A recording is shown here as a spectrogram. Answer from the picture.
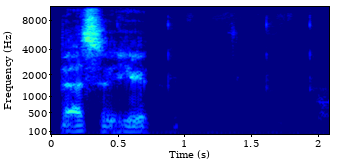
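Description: A woman's voice makes a brief utterance of a syllable or two at the start, followed by quiet room tone with a few faint clicks.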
